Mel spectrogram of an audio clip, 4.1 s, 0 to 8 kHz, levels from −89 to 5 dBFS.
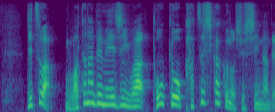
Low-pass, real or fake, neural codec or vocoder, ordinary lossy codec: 7.2 kHz; real; none; none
